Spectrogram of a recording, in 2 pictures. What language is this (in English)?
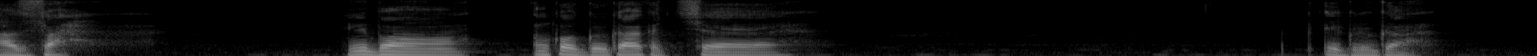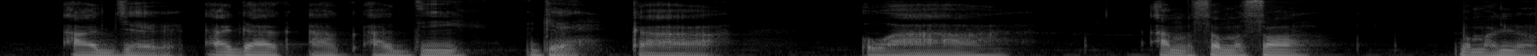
Lijili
